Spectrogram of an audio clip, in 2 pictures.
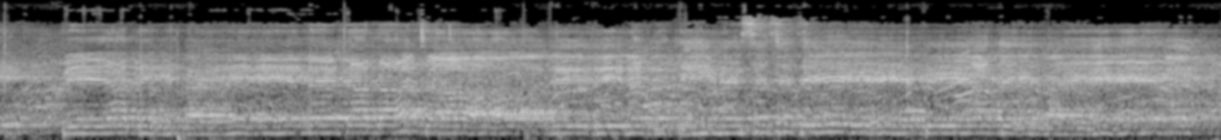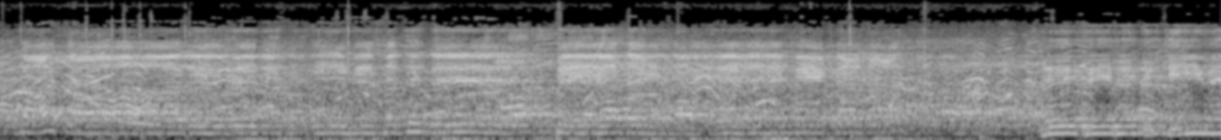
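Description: A crowd murmurs and shuffles on the street.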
